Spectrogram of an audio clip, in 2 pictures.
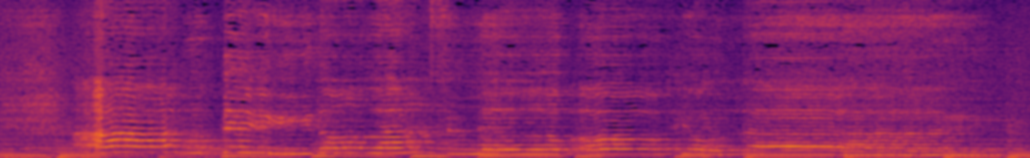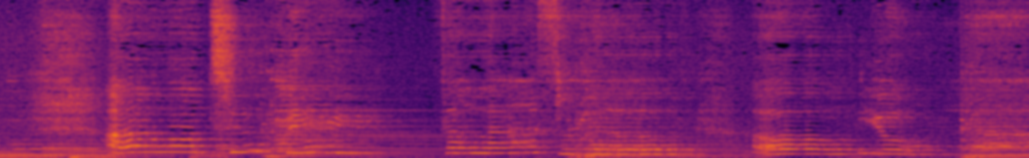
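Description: A woman singing live while strumming an acoustic guitar. Her sung phrases come and go over a steady, evenly pulsed guitar part.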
